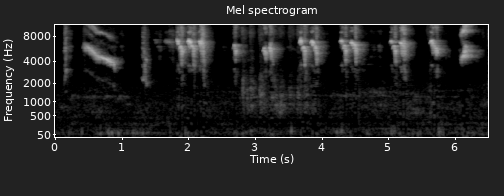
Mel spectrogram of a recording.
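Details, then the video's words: Bushlark song used to get a captive bird singing: clean high chirps and short trilled phrases, bursts repeated about every half second with brief pauses, no other sounds. "SUARA PANCINGAN BURUNG BRANJANGAN AGAR CEPAT GACOR"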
